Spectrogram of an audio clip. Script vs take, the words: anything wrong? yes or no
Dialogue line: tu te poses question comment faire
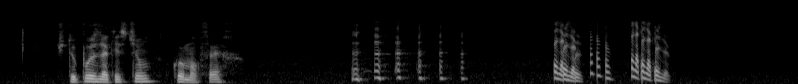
yes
